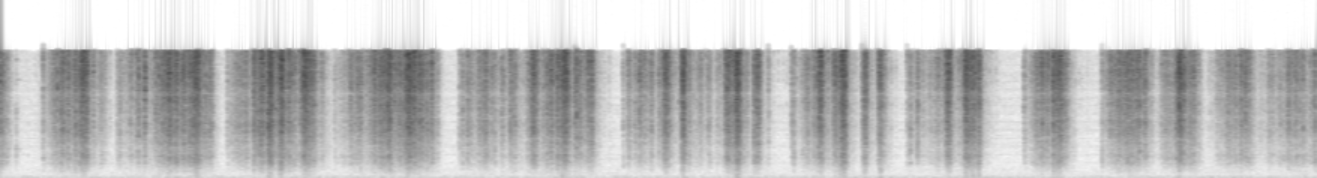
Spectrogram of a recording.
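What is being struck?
Straw whisk broom bristles.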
